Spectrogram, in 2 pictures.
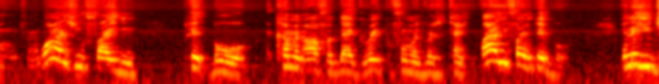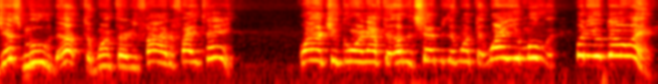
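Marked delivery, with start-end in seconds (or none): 4.8-13.1 building exasperated rant. Real, not acted. Ranting at a fighter's choices, climbing to a shout. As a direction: voice climbs higher and louder with each question until shouting.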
